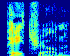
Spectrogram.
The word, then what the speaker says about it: Patreon: Jag har fått jättemycket kritik för mitt uttal av det här. Yes. Eh, ja, att det heter Patreon.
